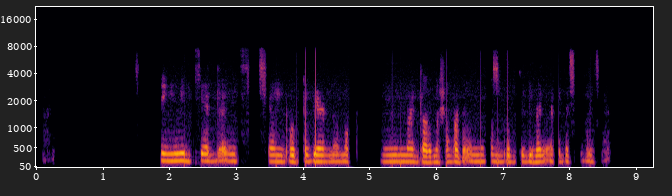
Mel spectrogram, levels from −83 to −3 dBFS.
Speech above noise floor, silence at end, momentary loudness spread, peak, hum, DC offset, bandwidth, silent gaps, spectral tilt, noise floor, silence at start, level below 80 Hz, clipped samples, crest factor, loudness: over 63 dB; 0.7 s; 13 LU; -10 dBFS; none; under 0.1%; 7.8 kHz; 3.22-3.34 s, 4.85-5.16 s, 7.79-7.83 s, 8.10-8.16 s; -8 dB/octave; under -90 dBFS; 1.85 s; -60 dBFS; under 0.1%; 18 dB; -27 LUFS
